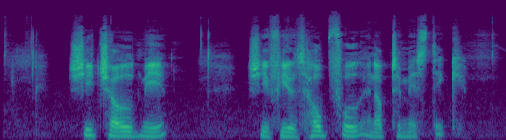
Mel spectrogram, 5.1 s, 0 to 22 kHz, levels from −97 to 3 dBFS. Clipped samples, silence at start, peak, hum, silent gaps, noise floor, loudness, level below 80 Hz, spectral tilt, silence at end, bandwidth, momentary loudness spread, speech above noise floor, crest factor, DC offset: under 0.1%; 0.3 s; -14 dBFS; none; none; -57 dBFS; -32 LUFS; -74 dBFS; -2 dB/octave; 0.4 s; 15 kHz; 22 LU; 23 dB; 22 dB; under 0.1%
